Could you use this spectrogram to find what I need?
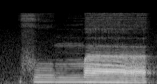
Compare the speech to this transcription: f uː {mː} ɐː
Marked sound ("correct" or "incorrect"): correct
